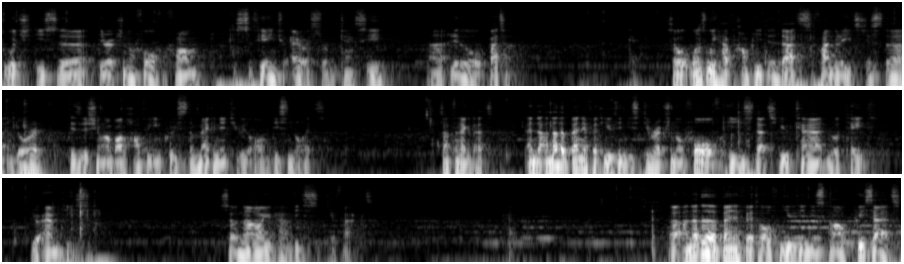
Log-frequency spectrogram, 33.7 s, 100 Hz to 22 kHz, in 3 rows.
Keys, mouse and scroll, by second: 2.1 click, 3.0 g, 9.7 click, 10.0 shift+d, 11.5 x, 14.5-17.8 drag, 17.8-20.7 middle drag, 20.7 r, 23.5 g, 31.8-33.7 drag.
